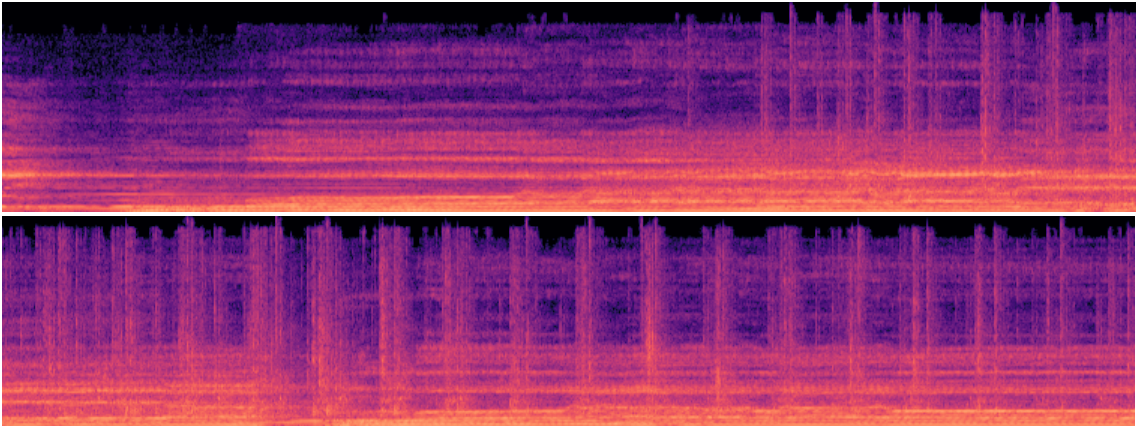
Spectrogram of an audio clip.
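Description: Mongolian throat singing (khöömei): a steady low vocal drone with a high whistling overtone melody above it, accompanied by a bowed morin khuur (horsehead fiddle). The drone breaks off briefly about a second in and again near ten seconds, then resumes.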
